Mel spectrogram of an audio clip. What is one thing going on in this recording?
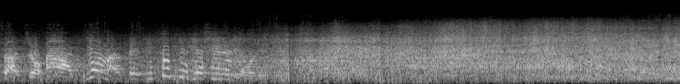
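Jet planes roar overhead, growing steadily louder.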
